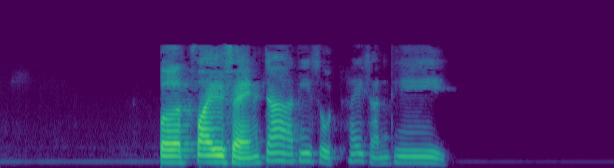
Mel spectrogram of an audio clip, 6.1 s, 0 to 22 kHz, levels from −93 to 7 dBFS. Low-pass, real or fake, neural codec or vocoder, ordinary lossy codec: 7.2 kHz; fake; codec, 16 kHz, 2 kbps, X-Codec, HuBERT features, trained on balanced general audio; MP3, 32 kbps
